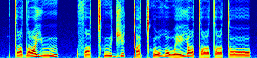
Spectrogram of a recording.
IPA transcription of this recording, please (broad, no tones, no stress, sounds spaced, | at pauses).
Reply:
tˤ o dˤ u j ɯ | sˤ e ǀʰ ɯ d͡ʒ e ǃ a ǀʰ u ðˤ o w e j ɤ tˤ a tˤ o t ɔ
